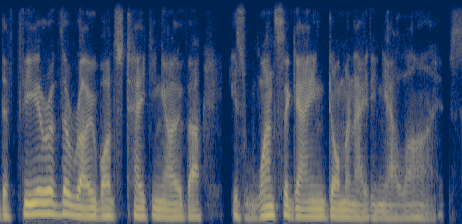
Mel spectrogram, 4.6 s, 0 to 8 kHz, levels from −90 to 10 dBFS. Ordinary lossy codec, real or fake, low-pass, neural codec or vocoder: Opus, 24 kbps; fake; 7.2 kHz; codec, 16 kHz, 8 kbps, FunCodec, trained on LibriTTS, 25 frames a second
